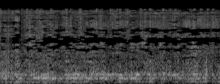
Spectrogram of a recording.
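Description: Stick-welding arc crackling as the electrode burns along a steel corner joint: the crackle starts suddenly and holds steady and even, over a low hum.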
